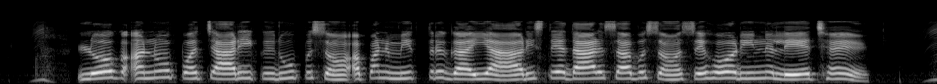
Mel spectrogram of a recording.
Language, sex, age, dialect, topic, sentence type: Maithili, female, 18-24, Eastern / Thethi, banking, statement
